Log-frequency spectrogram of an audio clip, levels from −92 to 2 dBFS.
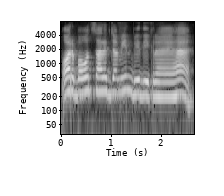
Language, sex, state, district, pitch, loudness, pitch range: Hindi, male, Jharkhand, Garhwa, 235 Hz, -19 LUFS, 210-255 Hz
